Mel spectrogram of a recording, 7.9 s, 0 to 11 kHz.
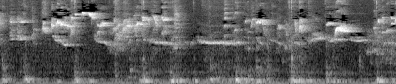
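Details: Caged Slavujar canary in Austria, from 2011, sings a continuous run of warbled whistles and long level tones, fairly soft, over a persistent low hum.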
